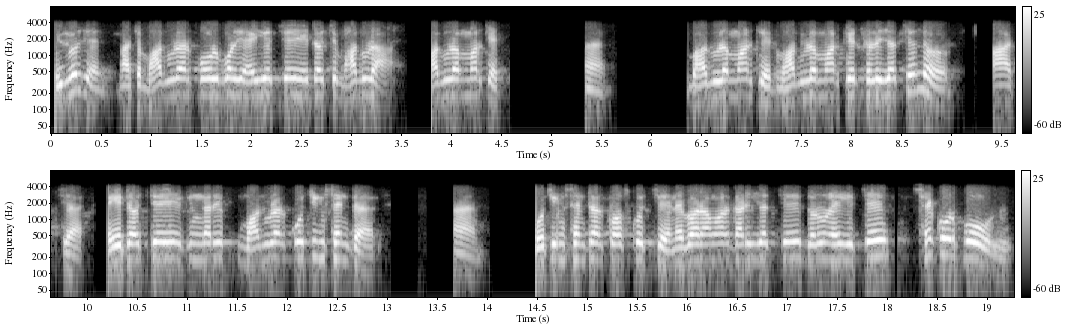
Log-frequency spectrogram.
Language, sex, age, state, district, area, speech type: Bengali, male, 60+, West Bengal, Hooghly, rural, conversation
